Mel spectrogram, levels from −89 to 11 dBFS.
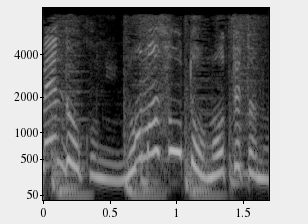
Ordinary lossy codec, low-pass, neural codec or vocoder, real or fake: MP3, 48 kbps; 7.2 kHz; none; real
